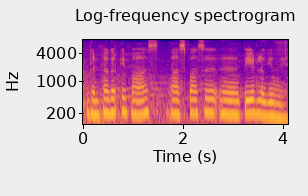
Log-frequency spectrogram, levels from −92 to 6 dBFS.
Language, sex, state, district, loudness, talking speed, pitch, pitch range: Hindi, female, Haryana, Rohtak, -15 LUFS, 130 wpm, 195 Hz, 185-205 Hz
